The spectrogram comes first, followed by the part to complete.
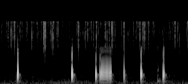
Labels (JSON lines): {"label": "biophony, knock croak", "recorder": "SoundTrap 300"}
